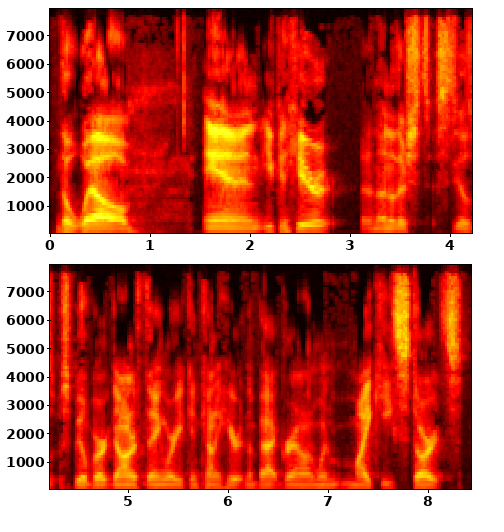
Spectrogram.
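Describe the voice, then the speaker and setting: A man's voice: fairly low pitch, fairly even intonation, unhurried. Dull-sounding male podcast host. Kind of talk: casual film discussion with a co-host.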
